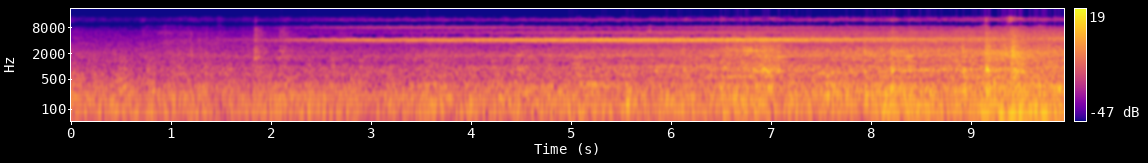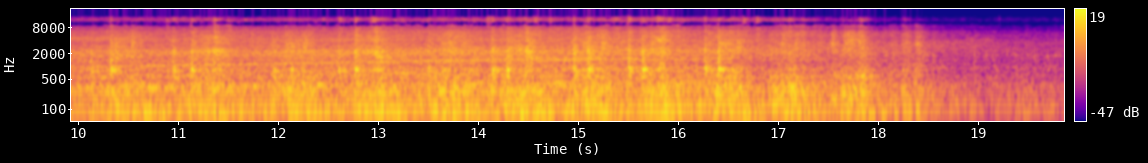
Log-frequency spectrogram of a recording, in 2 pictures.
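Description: Hamburg U-Bahn DT5 trains accelerating past. A high steady squeal for the first several seconds gives way to an electric motor whine that rises in pitch. Heavy rumble and wheels clicking over rail joints grow loud about nine seconds in and fall away near the end.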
